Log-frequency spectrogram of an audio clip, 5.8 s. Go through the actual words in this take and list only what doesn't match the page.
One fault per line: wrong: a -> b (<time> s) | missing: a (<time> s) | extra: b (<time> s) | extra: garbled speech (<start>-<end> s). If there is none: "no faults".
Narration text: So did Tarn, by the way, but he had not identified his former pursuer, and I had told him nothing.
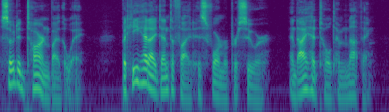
missing: not (2.2 s)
